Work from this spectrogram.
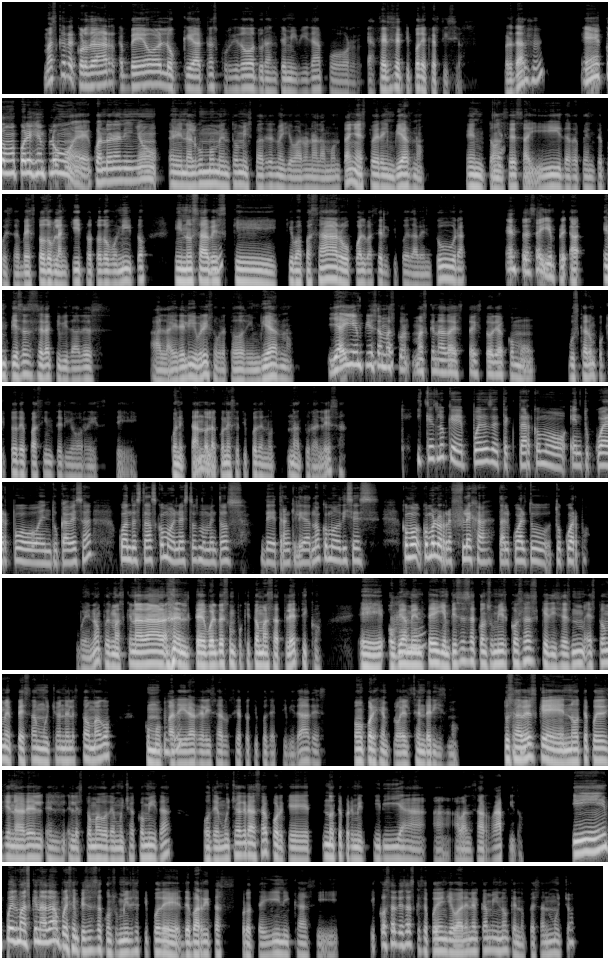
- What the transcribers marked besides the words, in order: unintelligible speech; giggle
- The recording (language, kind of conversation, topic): Spanish, podcast, ¿Qué momento en la naturaleza te dio paz interior?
